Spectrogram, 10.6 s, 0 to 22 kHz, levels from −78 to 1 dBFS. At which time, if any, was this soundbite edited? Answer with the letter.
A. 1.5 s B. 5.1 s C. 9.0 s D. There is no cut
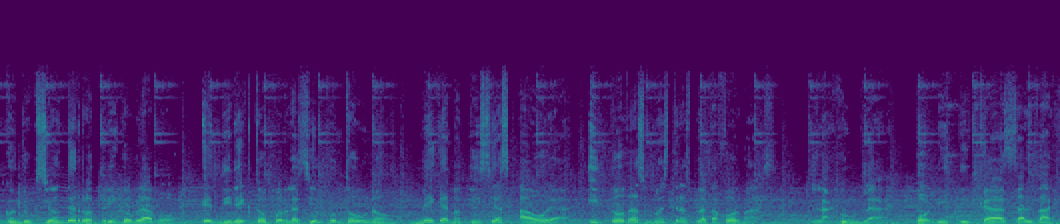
C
